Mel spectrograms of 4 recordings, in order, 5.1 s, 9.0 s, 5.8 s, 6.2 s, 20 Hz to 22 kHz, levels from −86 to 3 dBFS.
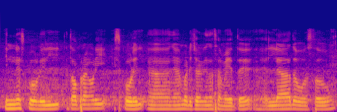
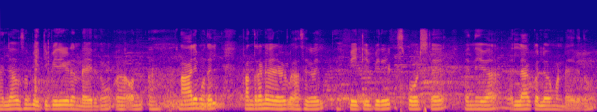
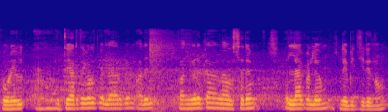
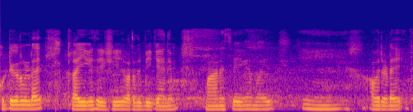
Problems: background sounds at intervals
